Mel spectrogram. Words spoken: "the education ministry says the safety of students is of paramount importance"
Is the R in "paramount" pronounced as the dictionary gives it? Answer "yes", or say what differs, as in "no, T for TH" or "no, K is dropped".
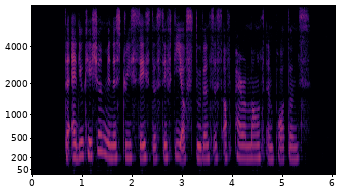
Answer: yes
